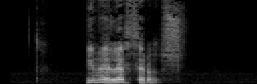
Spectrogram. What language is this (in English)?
Greek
